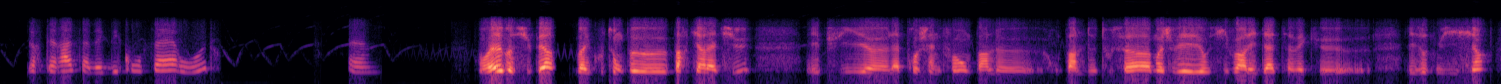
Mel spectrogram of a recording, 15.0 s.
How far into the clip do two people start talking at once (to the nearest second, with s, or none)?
none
